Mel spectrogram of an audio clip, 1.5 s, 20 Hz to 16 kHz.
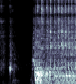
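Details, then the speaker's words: Chainsaw (372 clone) being tested with a stop switch wired in the stop position. Quiet pulls, then a sharp, fast-firing burst of rough popping as it briefly fires. Probably flooded. "yeah that should have started by now it's probably flooded so there I just popped off it sounds"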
